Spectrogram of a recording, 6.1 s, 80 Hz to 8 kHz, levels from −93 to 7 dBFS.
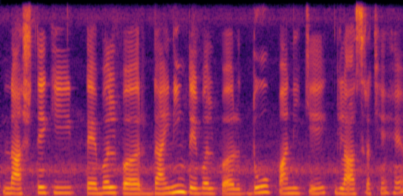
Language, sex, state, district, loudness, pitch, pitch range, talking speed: Hindi, female, Madhya Pradesh, Dhar, -18 LUFS, 210 Hz, 200-225 Hz, 130 wpm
